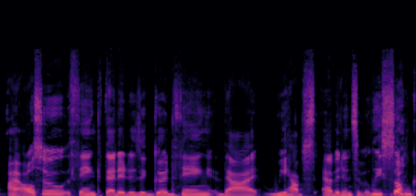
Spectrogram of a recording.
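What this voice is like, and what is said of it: Usual voice. Nothing is said of it.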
